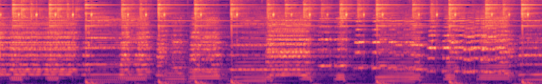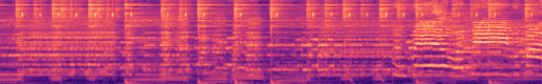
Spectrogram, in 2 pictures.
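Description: Instrumental break of Portuguese folk music led by a concertina (diatonic button accordion) playing the melody in chords over a steady bass beat.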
